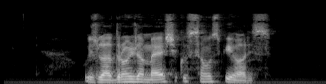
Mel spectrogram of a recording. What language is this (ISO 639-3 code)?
por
